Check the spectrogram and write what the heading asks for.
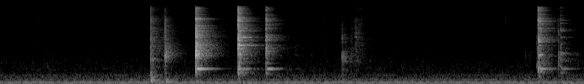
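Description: Metal spoon knocking and clinking against a ceramic bowl while scooping out cold pulled pork: about six sharp clinks, several with a short ring, in a cluster around two to three seconds in and again near the end.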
